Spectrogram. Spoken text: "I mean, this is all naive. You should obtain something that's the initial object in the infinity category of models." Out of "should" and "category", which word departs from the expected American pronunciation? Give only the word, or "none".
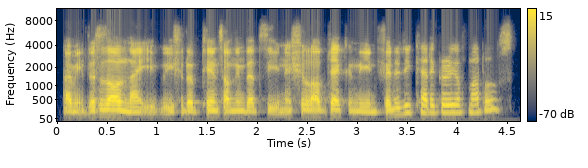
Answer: none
